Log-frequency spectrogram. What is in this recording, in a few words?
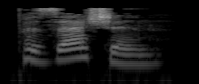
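"possession", English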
